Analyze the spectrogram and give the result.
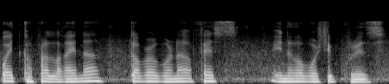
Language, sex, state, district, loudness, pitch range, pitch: Nagamese, male, Nagaland, Dimapur, -14 LUFS, 130-150 Hz, 135 Hz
